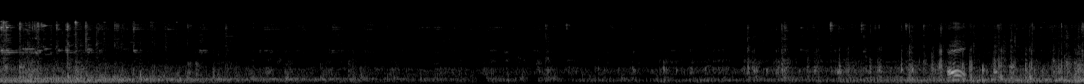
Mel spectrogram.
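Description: Bullocks' hooves clopping on the road and the rattle of a loaded, stone-laden bullock cart rolling along, fading in the middle and growing louder again toward the end. A man shouts "Hey!" near the end.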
